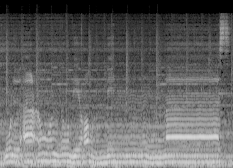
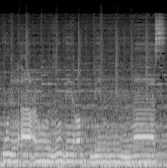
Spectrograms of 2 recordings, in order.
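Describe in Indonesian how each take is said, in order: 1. Vokal akhir pada nas ditahan panjang. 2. Vokal akhir pada nas dipotong pendek.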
